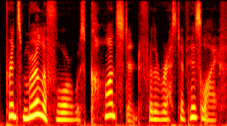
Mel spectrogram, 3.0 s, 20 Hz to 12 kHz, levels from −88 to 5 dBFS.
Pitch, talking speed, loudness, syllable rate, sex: 230 Hz, 200 wpm, -18 LUFS, 4.9 syllables/s, female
